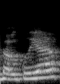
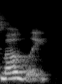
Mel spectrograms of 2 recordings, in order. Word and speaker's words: Moglia: is spelled m-o-g-l-e-a and you will want to call them moglia but their last name is mowgli it's just heart it's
